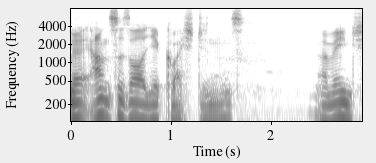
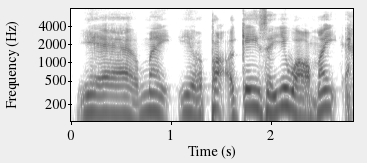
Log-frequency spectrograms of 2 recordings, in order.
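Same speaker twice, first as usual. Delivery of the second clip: louder, higher, broad London geezer; exaggerated London geezer impression; mock London accent; 4 semitones higher, 5 dB louder than usual. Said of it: "London's like this, mate".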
